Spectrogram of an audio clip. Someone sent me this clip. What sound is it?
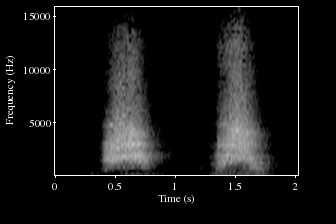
Metal Slide 6a
Metal on Metal sliding movement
